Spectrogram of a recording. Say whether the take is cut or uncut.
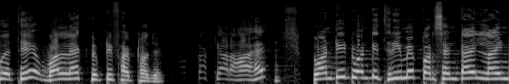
cut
